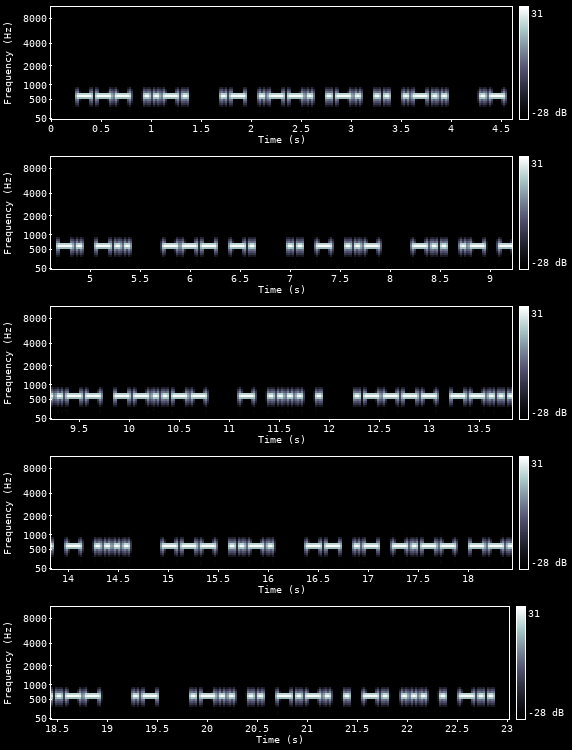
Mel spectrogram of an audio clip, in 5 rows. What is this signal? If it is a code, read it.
Morse code, heard as a keyed tone, about 25 wpm, 600 Hz. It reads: OF APRIL AND ON ITU DAY, THE 17TH OF MAY, A LICENSED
